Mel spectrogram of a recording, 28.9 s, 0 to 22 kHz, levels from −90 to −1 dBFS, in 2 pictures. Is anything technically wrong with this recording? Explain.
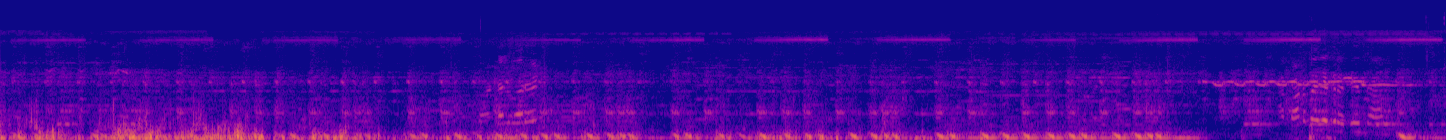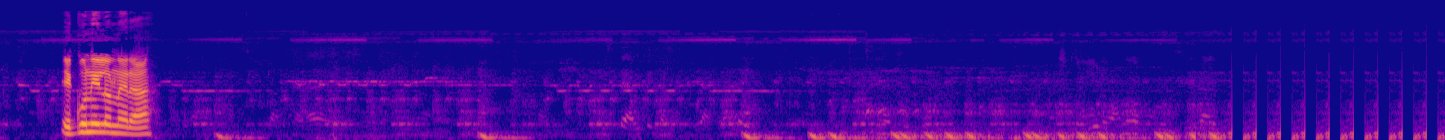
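Yes. A stutter with silent gaps starts at 26.78 s and lasts to the end of the clip. Its likely cause is a stalled player or stream that replayed its last buffered fragment on each retry and then ran dry. The same 126 ms burst comes back nine times at an even 243 ms spacing, with about 117 ms of dead digital silence between repeats. The audio that should have filled that stretch is lost.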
